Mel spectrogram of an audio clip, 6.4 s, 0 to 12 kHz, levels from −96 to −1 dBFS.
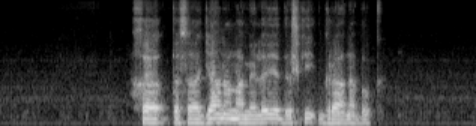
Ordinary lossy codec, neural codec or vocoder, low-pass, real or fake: Opus, 16 kbps; none; 10.8 kHz; real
